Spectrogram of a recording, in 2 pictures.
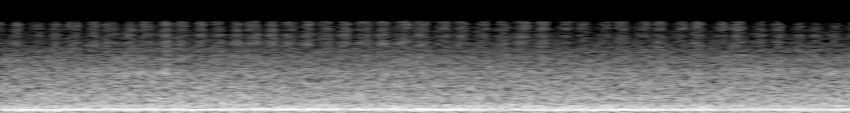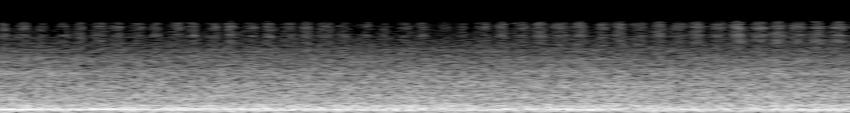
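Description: Graphite pencil shading on paper: the lead rubs back and forth in a soft, continuous scratch as dark tone is built up. A steady low hum runs underneath.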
